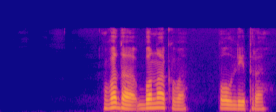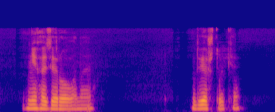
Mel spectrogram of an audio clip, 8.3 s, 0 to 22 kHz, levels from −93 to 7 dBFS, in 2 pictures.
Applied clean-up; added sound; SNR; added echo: neural mask model Resemble Enhance denoiser.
